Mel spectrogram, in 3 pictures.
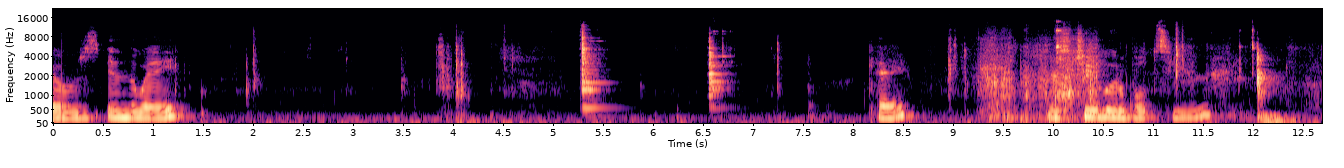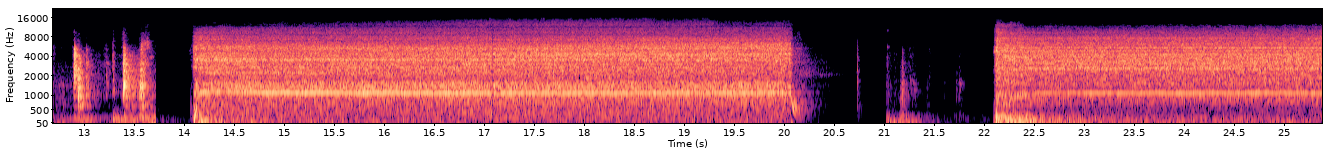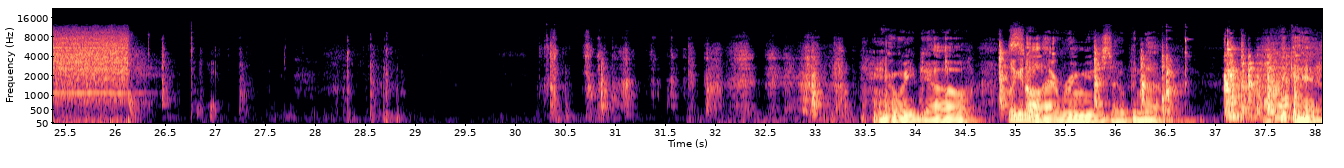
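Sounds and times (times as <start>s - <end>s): air ratchet whining: 14.1s - 20.2s, 22.1s - 26.4s.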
